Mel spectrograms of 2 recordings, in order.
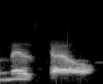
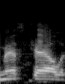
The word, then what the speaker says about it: mezcal: Tequila or mezcal. Mezcal, actually, I guess is how it's pronounced.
